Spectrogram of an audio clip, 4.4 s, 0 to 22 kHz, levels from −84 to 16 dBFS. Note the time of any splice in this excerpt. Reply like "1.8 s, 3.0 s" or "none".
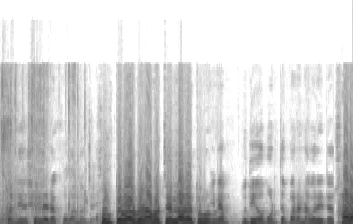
none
